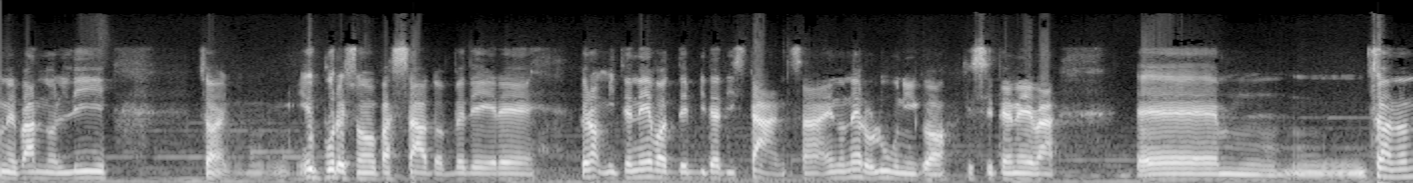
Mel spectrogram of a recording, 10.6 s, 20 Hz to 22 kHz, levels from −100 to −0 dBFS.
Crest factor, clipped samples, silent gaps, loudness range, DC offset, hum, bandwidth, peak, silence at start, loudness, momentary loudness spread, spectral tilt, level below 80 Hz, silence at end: 14 dB; under 0.1%; none; 2 LU; under 0.1%; none; 13.5 kHz; 0 dBFS; 0 s; -13 LUFS; 10 LU; -3.5 dB/octave; -40 dBFS; 0 s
